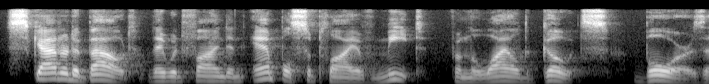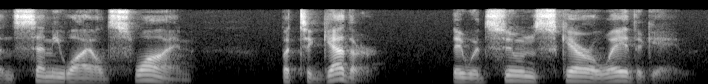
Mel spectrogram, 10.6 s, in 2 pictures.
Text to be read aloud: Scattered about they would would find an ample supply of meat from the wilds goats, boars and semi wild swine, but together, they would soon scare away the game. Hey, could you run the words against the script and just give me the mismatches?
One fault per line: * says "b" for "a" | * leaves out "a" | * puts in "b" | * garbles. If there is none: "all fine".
* leaves out "would"
* says "wild" for "wilds"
